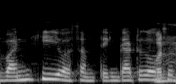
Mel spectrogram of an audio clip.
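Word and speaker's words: वह्नि: We pronounce it Vanhi, but we write it Vahni.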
